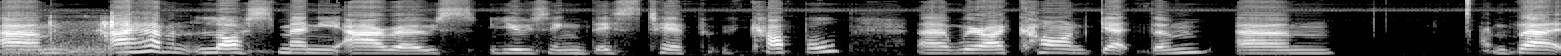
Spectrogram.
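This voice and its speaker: A woman with a British accent speaks at a fairly high pitch in a bright, sharp tone. The recording is very clean with a silent background, dry and close with no echo. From Britain. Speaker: traditional archer. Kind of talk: casual tutorial talk to camera. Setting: outdoors. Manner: hesitant, frequent fillers.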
